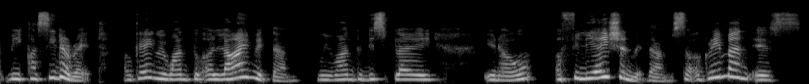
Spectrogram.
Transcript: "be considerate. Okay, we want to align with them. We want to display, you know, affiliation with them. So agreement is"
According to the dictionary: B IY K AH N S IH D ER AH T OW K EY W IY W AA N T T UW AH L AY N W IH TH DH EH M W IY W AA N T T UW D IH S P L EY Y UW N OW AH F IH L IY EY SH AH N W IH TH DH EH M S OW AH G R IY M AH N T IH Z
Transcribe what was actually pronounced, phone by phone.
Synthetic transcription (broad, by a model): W IY K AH N S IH D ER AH T OW K EY W IY W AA N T T UW AH L AY N W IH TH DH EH M W IY W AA N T T UW D IH S P L EY Y UW N OW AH F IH L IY EY SH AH N W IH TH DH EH M S OW AH G R IY M AH N T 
